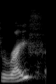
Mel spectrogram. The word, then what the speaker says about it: Ralph: Oh, I mean, there's also that I've heard someone whose name is spelt what I would consider Ralph, Aralph, pronounced Rafe, and I was like, "That's hard."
